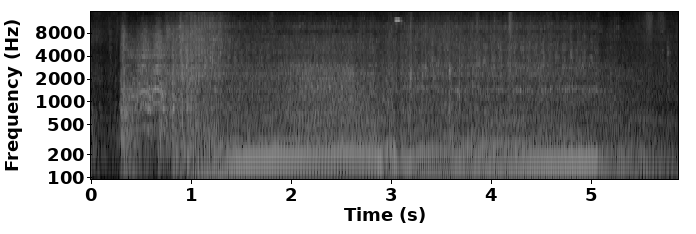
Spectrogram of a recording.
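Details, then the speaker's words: 2013 Chevy Silverado with no-start, suspected dead battery or bad ground, after fitting an 800 CCA battery: short crank, clean catch, steady even idle with a brief dip; starts and runs normally. "okay well this is the truck sounds like it's still running almost i didn't shut off there for a second"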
